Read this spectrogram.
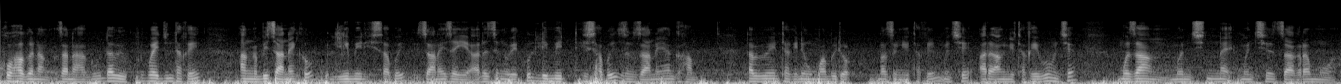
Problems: none marked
